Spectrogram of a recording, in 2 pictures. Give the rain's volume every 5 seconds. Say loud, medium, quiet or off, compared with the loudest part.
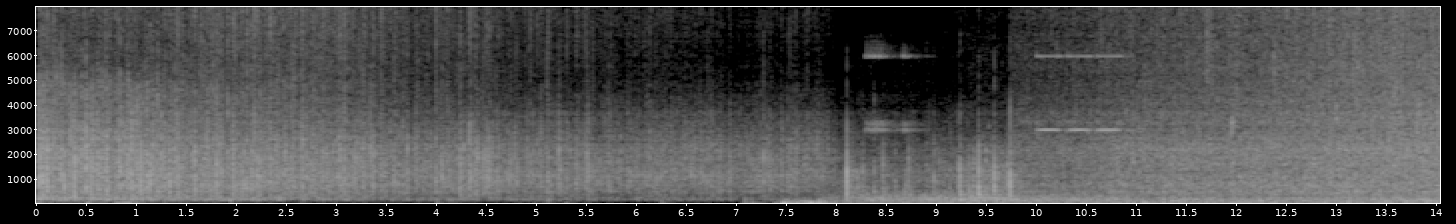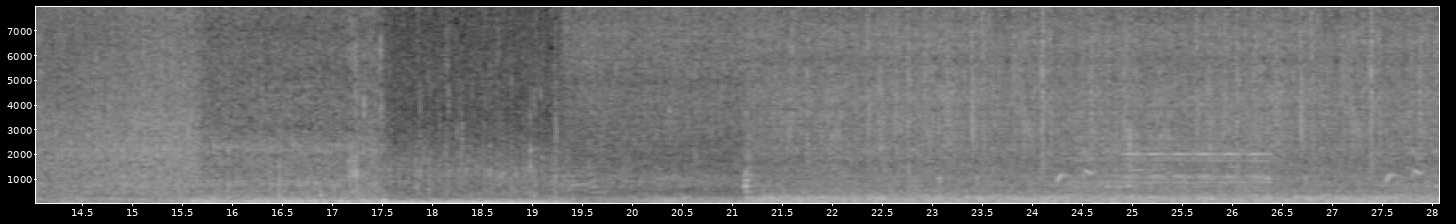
medium, medium, medium, loud, loud, loud.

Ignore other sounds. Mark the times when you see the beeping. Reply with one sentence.
The beeping can be heard from 8.2 to 10.8 s and from 24.4 to 26.4 s.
